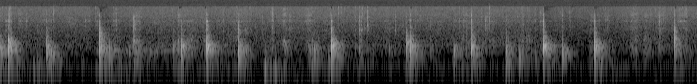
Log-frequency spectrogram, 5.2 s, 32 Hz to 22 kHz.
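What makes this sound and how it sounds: A loose, brass-colored metal door knob is gripped with the fingertips and rattled quickly, producing about 19 dry clacking knocks centered around 540 Hz. Each knock is short with almost no ring.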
